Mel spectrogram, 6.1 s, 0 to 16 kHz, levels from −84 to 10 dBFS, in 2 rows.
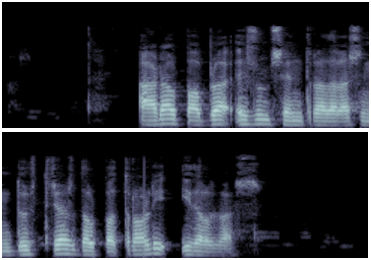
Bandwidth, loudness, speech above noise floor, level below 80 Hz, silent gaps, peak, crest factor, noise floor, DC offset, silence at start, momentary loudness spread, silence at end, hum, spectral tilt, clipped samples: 8 kHz; -18 LUFS; 53 dB; -62 dBFS; none; -2 dBFS; 18 dB; -70 dBFS; under 0.1%; 1.15 s; 7 LU; 0.95 s; none; -5 dB/octave; under 0.1%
